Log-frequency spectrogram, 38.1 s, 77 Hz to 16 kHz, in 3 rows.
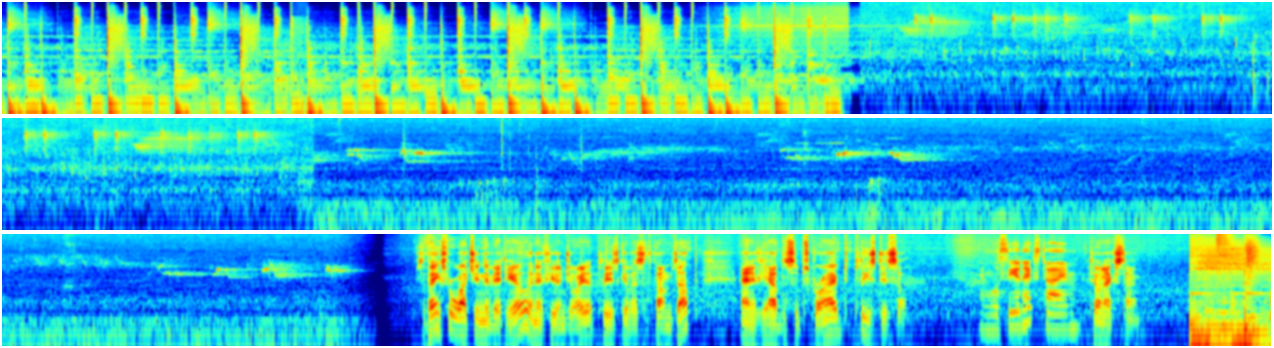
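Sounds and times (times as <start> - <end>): small birds chirping: 8.1 - 36.5
soft background hush: 29.6 - 37.0.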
